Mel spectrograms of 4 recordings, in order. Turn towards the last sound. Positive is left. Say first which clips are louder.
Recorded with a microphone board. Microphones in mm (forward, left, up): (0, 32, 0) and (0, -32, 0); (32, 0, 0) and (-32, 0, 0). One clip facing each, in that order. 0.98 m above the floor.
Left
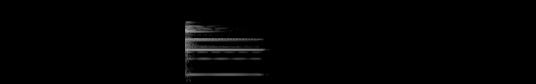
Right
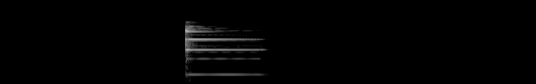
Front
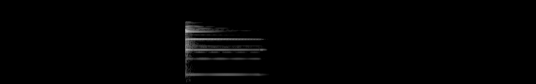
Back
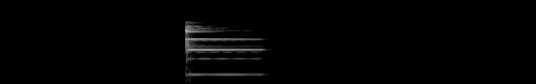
# right 1 dB, back 4 dB
turn(degrees=25)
